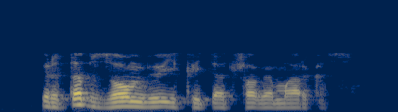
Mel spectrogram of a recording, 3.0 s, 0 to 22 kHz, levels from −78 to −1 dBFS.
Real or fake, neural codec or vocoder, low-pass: real; none; 3.6 kHz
